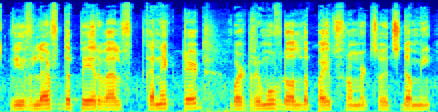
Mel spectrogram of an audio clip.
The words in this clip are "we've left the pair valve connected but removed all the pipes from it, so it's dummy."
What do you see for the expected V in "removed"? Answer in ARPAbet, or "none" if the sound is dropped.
V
